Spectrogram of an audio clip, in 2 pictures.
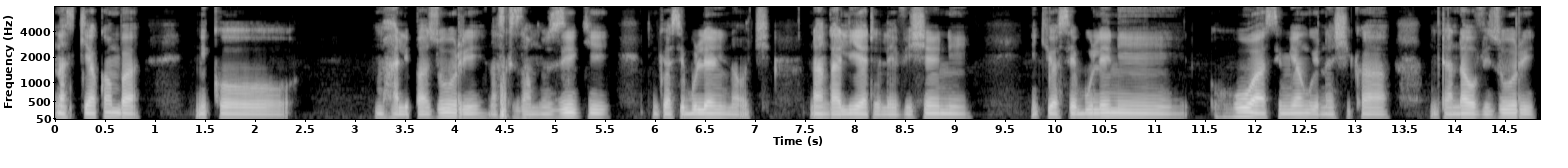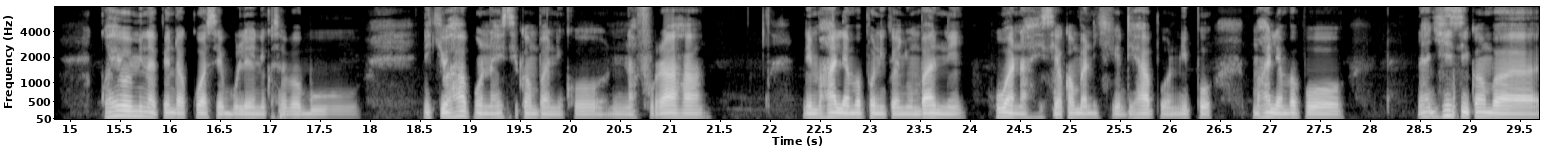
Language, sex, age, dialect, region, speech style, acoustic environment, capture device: Swahili, male, 18-24, Kenya - Mombasa, Kenya, relaxed, silence, mobile / macOS / Safari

